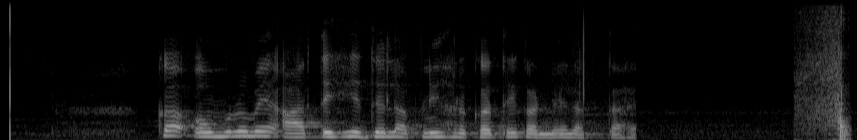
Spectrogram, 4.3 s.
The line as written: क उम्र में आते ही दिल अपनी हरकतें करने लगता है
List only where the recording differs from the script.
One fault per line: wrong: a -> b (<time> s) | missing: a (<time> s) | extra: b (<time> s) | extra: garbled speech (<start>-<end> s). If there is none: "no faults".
no faults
